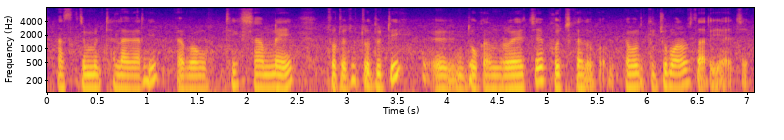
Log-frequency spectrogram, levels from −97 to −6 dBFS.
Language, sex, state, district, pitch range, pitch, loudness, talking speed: Bengali, male, Tripura, West Tripura, 130-145 Hz, 140 Hz, -17 LUFS, 145 wpm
